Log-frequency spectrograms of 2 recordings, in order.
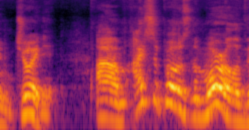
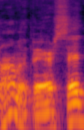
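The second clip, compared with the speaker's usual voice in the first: plain reading voice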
